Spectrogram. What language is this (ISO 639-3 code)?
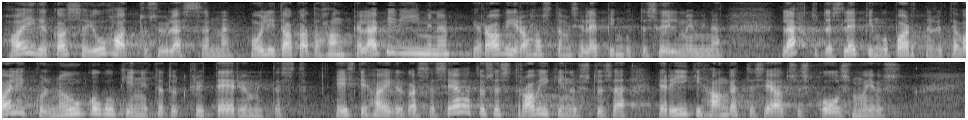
est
